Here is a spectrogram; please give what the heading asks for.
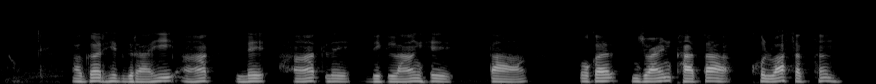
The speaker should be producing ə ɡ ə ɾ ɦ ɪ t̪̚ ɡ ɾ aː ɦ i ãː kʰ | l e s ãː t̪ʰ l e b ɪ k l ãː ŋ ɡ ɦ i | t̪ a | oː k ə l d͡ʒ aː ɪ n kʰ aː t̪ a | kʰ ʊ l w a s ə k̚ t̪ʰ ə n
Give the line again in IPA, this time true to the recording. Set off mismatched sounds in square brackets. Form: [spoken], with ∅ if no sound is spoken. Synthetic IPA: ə ɡ ə ɾ ɦ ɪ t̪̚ ɡ ɾ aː ɦ i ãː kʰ | l e [h] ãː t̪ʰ l e b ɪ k l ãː ŋ ɡ ɦ [e] | t̪ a | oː k ə [ɾ] d͡ʒ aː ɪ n kʰ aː t̪ a | kʰ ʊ l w a s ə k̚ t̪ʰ ə n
